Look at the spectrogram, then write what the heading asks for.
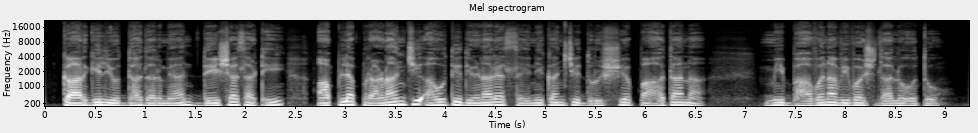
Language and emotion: Marathi, sad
